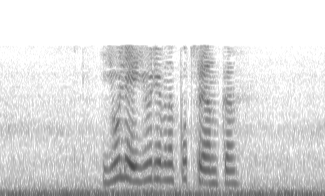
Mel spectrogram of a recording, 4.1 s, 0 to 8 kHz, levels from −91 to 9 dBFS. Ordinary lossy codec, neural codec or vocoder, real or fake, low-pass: AAC, 16 kbps; none; real; 7.2 kHz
